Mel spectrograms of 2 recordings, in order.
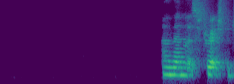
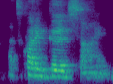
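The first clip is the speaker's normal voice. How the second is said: usual speaking voice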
